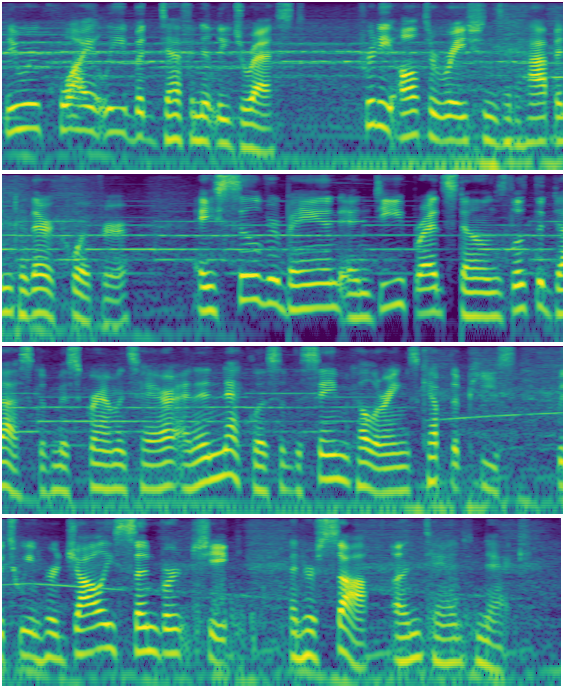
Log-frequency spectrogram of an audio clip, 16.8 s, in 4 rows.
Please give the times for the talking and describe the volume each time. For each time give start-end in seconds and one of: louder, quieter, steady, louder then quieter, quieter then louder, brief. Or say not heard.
0.0-16.6 steady.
